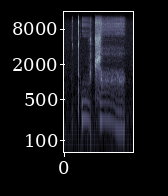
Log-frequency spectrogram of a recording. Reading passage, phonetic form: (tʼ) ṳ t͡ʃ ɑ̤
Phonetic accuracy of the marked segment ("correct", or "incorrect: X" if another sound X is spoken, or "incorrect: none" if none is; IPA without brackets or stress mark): correct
